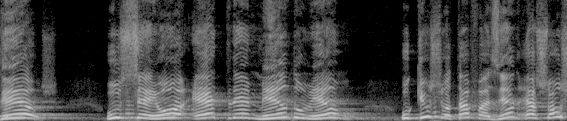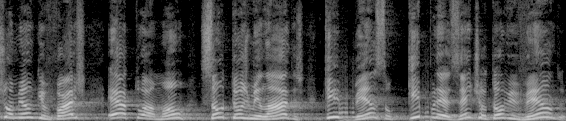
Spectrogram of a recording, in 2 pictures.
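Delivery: high, slow, overjoyed, ecstatic delivery.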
